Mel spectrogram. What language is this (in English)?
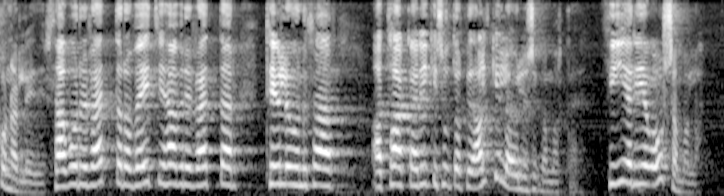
Icelandic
